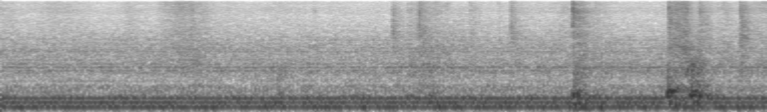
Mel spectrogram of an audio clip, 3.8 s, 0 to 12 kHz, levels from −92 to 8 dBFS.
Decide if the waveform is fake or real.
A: real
